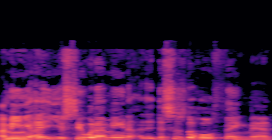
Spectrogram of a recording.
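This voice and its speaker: Loud and animated, the voice carries through the clip. It moves at a fairly quick pace. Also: man. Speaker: video blogger on faith and gangstalking. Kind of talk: video monologue. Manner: animated, repetitive filler 'man'.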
